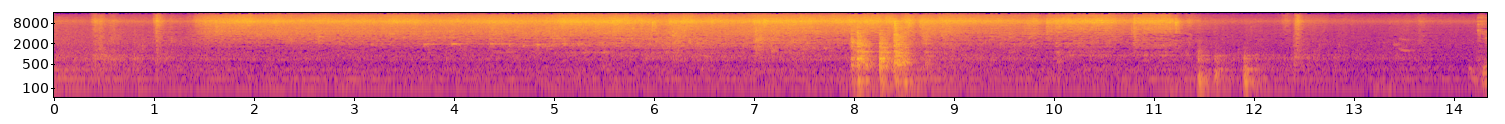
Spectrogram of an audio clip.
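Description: Pollock fish pieces coated in flour frying in hot oil, a steady bright sizzle running throughout with a few clanks and stirring noises from pots and utensils partway through.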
